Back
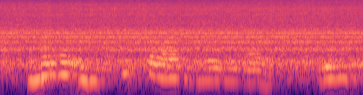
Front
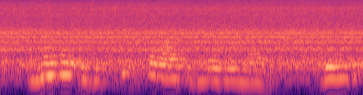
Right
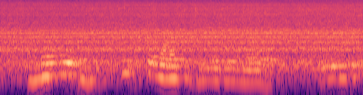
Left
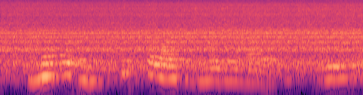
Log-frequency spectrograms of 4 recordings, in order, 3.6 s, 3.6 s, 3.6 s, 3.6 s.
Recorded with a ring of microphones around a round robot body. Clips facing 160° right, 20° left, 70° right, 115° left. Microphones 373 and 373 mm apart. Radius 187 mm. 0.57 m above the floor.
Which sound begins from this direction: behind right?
A woman speaking, at 0.3 s.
